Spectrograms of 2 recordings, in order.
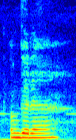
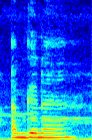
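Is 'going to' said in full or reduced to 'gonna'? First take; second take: reduced; reduced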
